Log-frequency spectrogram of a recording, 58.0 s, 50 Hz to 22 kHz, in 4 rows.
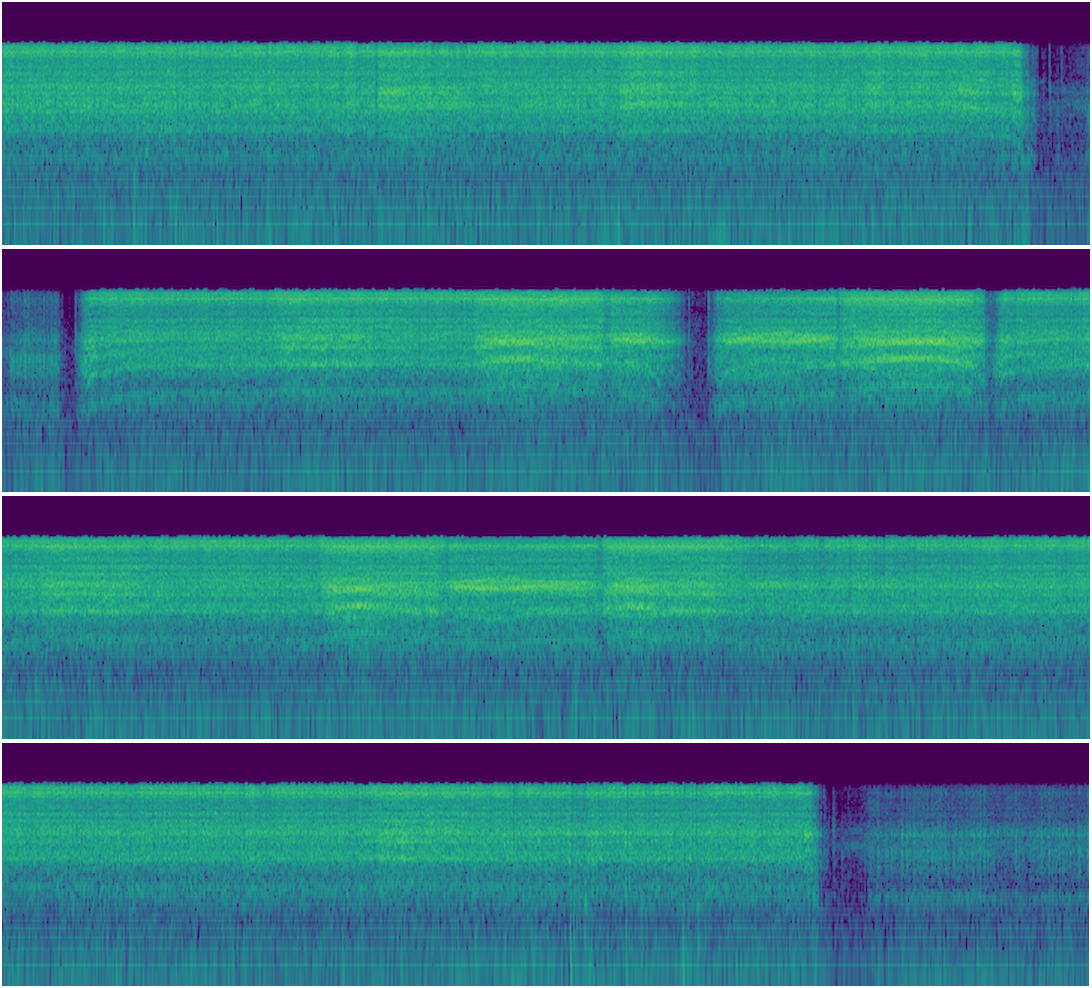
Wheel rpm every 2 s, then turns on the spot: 240, 230, 230, 230, 230, 230, 220, 30, 110, 160, 160, 150, 100, 160, 130, 160, 160, 160, 160, 160, 160, 160, 160, 160, 160, 160, 160, 80, 20.
14-16 56-58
